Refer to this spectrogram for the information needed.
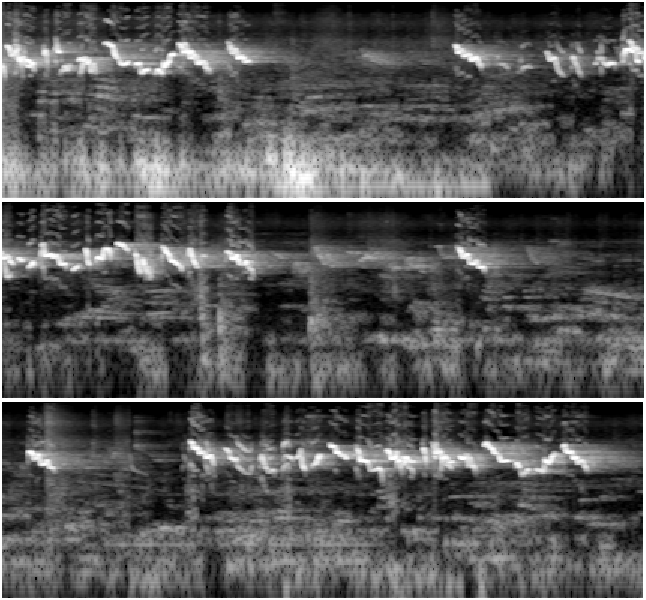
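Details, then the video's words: Kecial kuning, a lemon-bellied white-eye of Lombok, singing 'ciak ciak' to set off other birds: bursts of quick, high, slurred chirps, several seconds long, separated by short silences; a low rumble early on. "CIAK CIAK JOSS KECIAL KUNING AMPUH‼️PANCING JOS MASTERAN BIKIN GACOR"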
